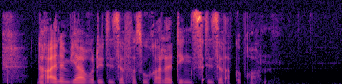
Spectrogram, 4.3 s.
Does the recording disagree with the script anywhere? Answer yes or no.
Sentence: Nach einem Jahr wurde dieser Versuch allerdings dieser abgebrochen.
no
